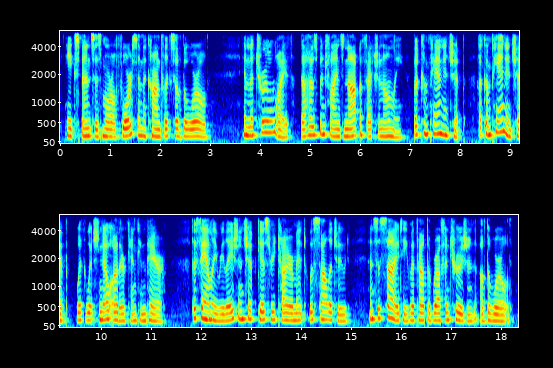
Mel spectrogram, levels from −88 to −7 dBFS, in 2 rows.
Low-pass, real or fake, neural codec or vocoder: 5.4 kHz; fake; codec, 16 kHz, 4 kbps, X-Codec, HuBERT features, trained on balanced general audio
